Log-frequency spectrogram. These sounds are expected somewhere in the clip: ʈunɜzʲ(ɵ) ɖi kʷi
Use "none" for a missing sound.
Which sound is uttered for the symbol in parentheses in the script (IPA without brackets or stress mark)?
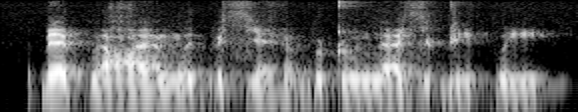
ɵ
